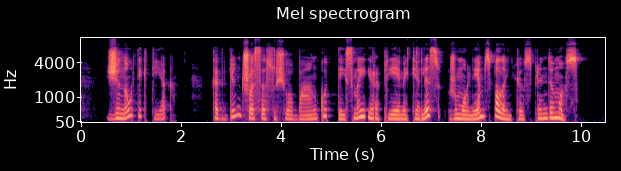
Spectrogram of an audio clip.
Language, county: Lithuanian, Telšiai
